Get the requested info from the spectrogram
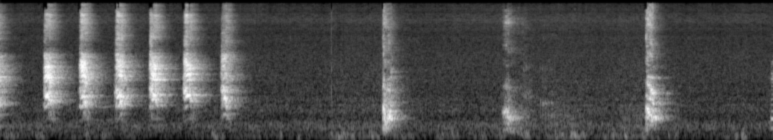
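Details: Two pet American Bullies, Mikku and Ami, in Kerala, with Ami pestering Mikku: a quick run of six clipped barks about half a second apart, then three deeper, more widely spaced woofs against quiet room noise.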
